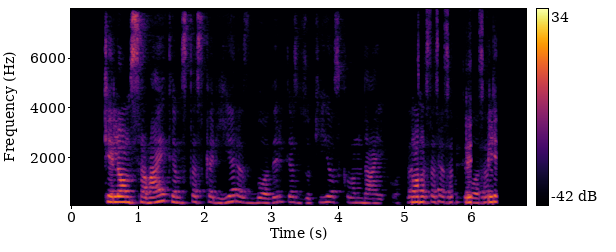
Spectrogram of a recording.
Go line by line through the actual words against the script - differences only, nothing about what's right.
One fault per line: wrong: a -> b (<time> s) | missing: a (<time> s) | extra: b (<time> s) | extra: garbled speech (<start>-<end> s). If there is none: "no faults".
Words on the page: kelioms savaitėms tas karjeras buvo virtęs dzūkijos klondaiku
extra: garbled speech (5.0-6.4 s)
